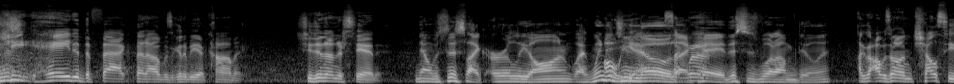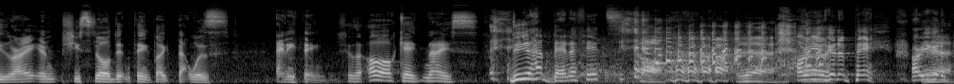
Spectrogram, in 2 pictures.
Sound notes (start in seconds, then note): 15.6 Chanel laughs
